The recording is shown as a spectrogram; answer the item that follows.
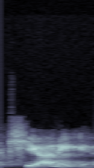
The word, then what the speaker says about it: Kiani: I think you did a really good job with Kiani. A lot of people mispronounce that too.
